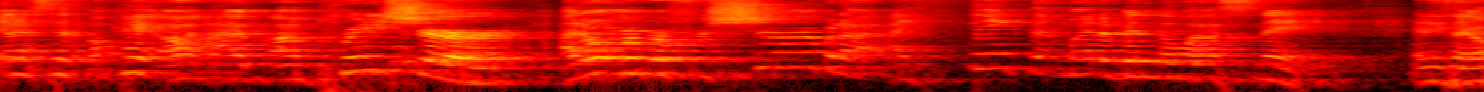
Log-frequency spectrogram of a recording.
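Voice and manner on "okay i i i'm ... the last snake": higher-pitched, unsure backpedaling; sheepish, tentative placating; hedging reassurance. Retold or imitated. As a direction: stall and hedge as if not quite convinced. Teller sheepishly reassures screaming brother.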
